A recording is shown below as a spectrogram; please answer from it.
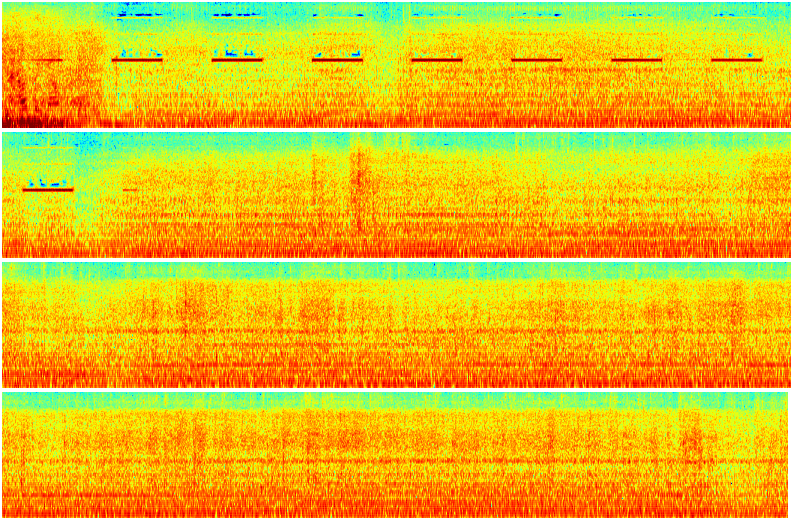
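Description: Side-by-side UTV engine running steadily while driving over snow, its pitch shifting slowly. A reversing alarm beeps about once a second and stops about nine seconds in.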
